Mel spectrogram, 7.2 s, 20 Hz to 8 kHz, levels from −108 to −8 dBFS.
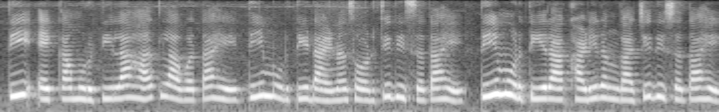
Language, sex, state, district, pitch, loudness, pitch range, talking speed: Marathi, female, Maharashtra, Pune, 270 Hz, -15 LUFS, 255-300 Hz, 150 wpm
